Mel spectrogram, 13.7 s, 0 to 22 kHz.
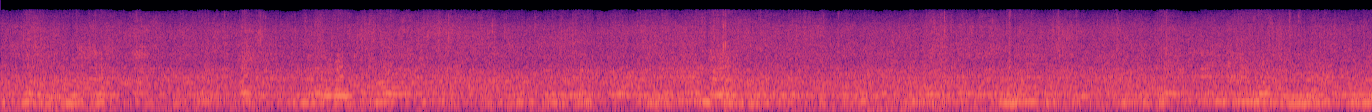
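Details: Large orientation flight of honeybees on 24 March 2024, the bees coming out with the sun after colder weather; a thick unbroken droning hum with shifting pitch bands as bees circle close and away.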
